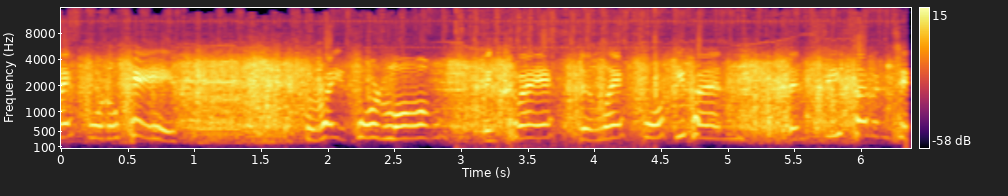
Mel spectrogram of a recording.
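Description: Ford Focus WRC rally car's engine running hard at speed on gravel, its pitch rising and falling with the throttle and gear changes, with stones and gravel rattling against the car in rough spells. It is heard through the crew's intercom.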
